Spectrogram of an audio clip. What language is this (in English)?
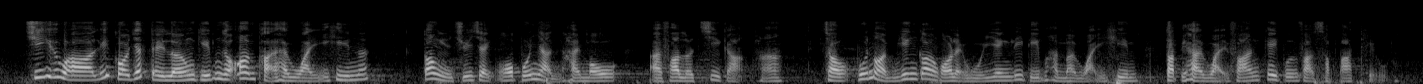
Cantonese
